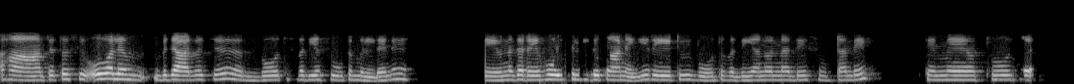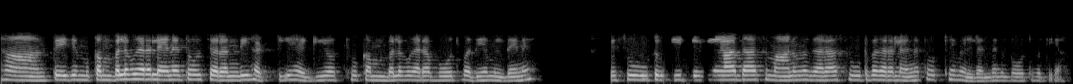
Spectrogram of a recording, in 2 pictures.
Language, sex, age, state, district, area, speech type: Punjabi, female, 30-45, Punjab, Firozpur, urban, conversation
